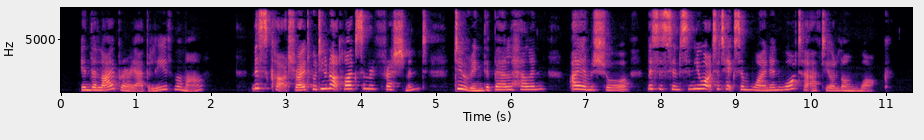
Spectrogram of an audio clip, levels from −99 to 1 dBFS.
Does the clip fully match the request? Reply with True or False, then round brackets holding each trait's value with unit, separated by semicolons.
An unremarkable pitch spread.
False (6.5 semitones)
